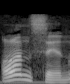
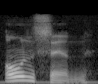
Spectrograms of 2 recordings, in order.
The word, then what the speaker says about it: onsen: Even my wife, trying not to pay attention, asked if an onsen was an onsen.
